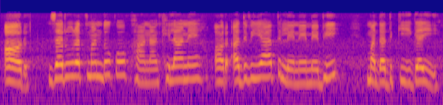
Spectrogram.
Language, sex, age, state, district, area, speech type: Urdu, female, 18-30, Uttar Pradesh, Mau, urban, spontaneous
